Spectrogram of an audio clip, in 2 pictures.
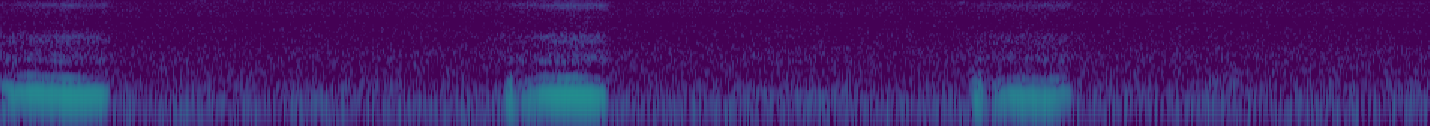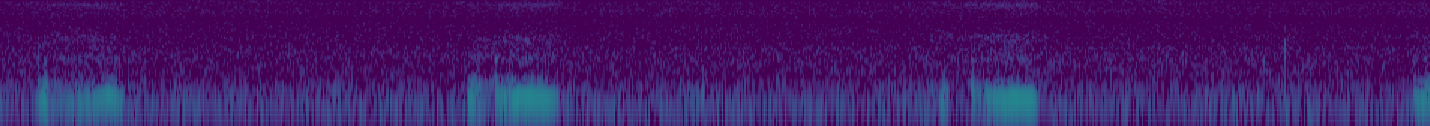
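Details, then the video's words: Leo, a pet cat, sleeping and snoring with a whistly, low nasal rasp on each breath, repeating roughly every three seconds for about seven snores. Quiet room hum fills the gaps. "leo snoring lol"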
